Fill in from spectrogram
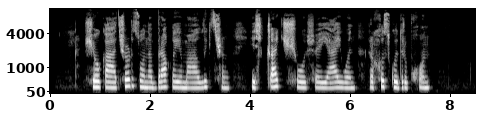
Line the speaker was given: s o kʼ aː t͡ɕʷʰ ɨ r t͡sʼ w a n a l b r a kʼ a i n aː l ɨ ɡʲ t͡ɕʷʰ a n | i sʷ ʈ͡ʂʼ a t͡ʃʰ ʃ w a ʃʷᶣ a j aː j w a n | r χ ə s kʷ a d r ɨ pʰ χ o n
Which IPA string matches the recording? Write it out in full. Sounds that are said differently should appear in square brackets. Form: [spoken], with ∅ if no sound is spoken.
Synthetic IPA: [ʃ] o kʼ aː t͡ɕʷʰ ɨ r t͡sʼ w a n a [∅] b r a [qʼ] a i [m] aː l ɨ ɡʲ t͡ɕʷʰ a n | i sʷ ʈ͡ʂʼ a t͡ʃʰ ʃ w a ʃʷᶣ a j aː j w a n | r χ ə s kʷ a d r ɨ pʰ χ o n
